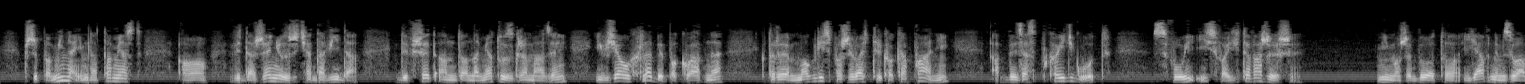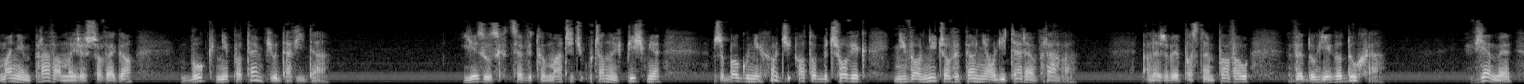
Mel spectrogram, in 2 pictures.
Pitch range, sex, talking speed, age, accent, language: 95-130 Hz, male, 130 wpm, 40-59, native, Polish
